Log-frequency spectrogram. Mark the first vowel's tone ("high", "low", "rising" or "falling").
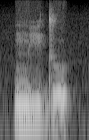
high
